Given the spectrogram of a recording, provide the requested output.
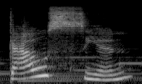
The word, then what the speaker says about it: Gaussian: says a youtube video gaussian gaussian wow that is that is way different almost the opposite of how i pronounce it besides the and part well no even that i say on rather than n gaussian function is the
